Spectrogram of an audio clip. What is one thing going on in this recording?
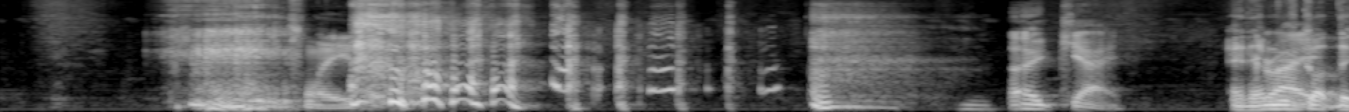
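A second man laughs and talks close to a microphone.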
